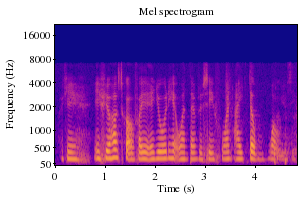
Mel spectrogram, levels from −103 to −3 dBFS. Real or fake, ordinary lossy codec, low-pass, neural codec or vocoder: real; none; 7.2 kHz; none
